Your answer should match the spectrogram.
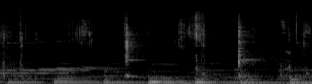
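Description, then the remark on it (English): Stale bread being torn apart by hand into chunks and put into a blender: several crackly tearing and rustling bursts at an irregular pace, with steady background music underneath. “I'm just breaking it into different chunks and putting it into my blender.”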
